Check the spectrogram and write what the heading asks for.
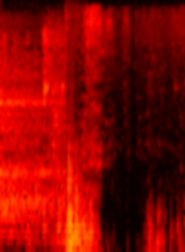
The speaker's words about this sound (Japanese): あ、あおどうもあいいですねこの響きまるでコンサートをしているようですね風の音がうるさくてすみません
